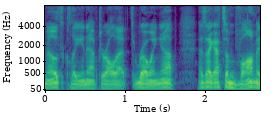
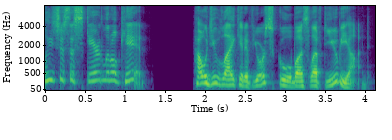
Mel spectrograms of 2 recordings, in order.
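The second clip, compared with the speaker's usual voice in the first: scolding Mila; 8 semitones higher than usual. Acted.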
